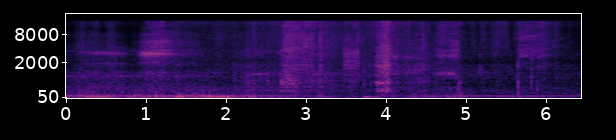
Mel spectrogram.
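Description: Soft, scattered rustling and handling noises of neckties being hung on a wire tie hanger, over a low steady hum.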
